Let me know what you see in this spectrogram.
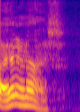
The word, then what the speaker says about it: Ananias: But in Acts 22 and 13, Acts 22, 13, you know, when was it Ananias that came and prayed for him. Is that right? Verse 12? Did I say that right? He said, Brother Saul? Yeah, Ananias.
